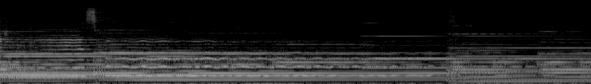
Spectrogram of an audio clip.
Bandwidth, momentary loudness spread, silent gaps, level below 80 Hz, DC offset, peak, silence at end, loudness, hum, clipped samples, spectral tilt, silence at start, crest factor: 15 kHz; 8 LU; none; -60 dBFS; under 0.1%; -18 dBFS; 0 s; -31 LUFS; none; under 0.1%; -5 dB/octave; 0 s; 14 dB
